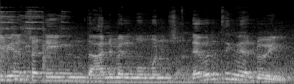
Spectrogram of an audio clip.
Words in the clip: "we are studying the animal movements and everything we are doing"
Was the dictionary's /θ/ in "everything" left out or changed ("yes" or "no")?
yes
